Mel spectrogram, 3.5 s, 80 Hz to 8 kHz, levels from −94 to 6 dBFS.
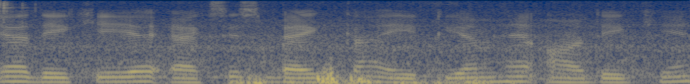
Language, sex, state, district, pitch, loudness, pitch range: Hindi, female, Bihar, Madhepura, 150 Hz, -27 LUFS, 145-165 Hz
